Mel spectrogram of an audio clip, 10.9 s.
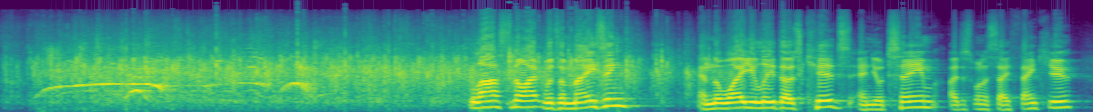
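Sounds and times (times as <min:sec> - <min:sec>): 
round of applause: 0:00.0 - 0:08.0
speech: 0:04.7 - 0:06.4, 0:07.0 - 0:10.8.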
